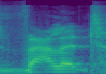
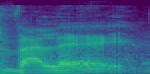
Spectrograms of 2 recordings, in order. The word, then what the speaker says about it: valet: that he said we're not parking cars it's valid not valet so that was the first lesson but no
